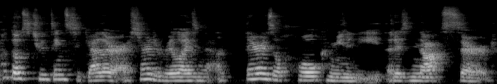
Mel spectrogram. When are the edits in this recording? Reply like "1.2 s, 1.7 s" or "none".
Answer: none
